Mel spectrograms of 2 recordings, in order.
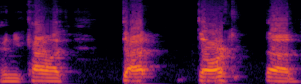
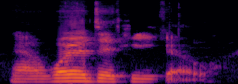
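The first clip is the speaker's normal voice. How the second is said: gruff, hushed, rough-sounding voice; 2 semitones lower, 5 dB quieter than usual. A narrator voices one of the people walking by, in a gruff voice. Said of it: "in a gruff voice you hear".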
